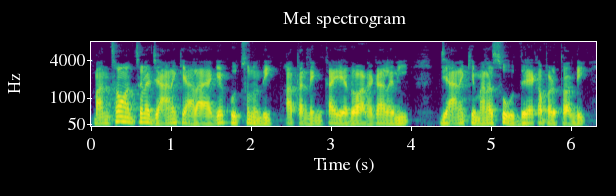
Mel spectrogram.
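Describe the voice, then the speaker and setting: A man narrating a serialized story in a steady, measured reading. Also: fairly low pitch. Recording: dull lo-fi recording.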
